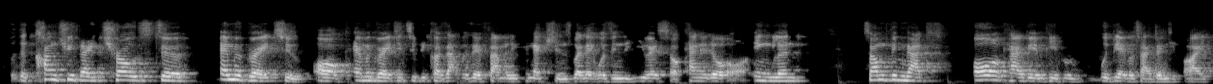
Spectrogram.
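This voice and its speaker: A man's voice: fairly high pitch, reverberant, muffled recording. A man raised partly in Jamaica, a guest on an interview show, explaining at length and stumbling over the first words of his answers. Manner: halting, repeats words as he starts answers.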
